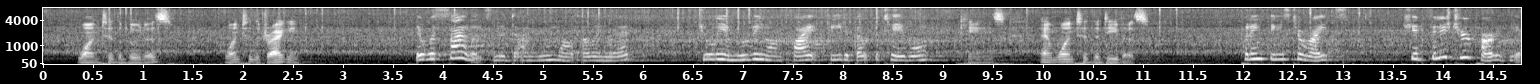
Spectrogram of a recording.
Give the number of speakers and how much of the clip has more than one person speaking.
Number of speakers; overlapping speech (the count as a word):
two, no overlap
